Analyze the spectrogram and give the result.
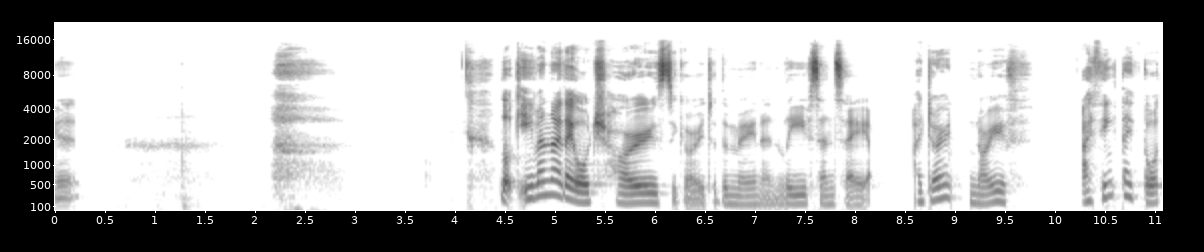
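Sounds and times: woman sighing: 0:02.2 - 0:02.8.

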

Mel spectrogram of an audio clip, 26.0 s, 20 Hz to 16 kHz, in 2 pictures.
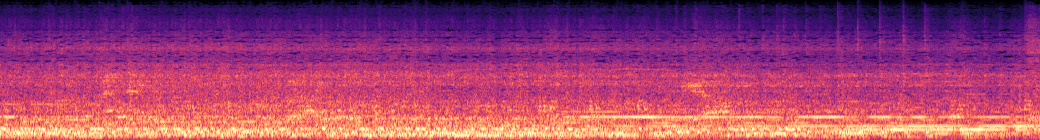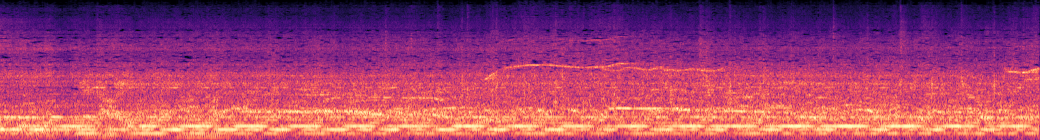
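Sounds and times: distorted electric guitars: 0:00.0 - 0:26.0
guitar feedback squeal: 0:06.7 - 0:26.0.

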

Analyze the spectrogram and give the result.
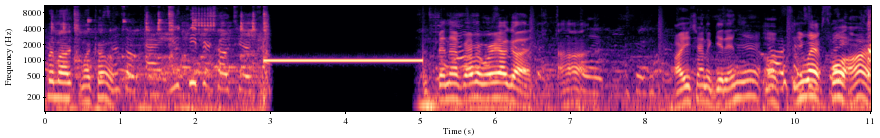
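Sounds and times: censor bleep: 0:03.0 - 0:05.1.

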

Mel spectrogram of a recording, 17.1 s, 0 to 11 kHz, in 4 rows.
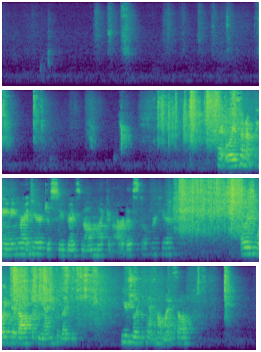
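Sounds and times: foil crinkling and rustling: 0:06.7 - 0:08.4, 0:11.3 - 0:15.4
brush scraping over foil: 0:06.8 - 0:08.4, 0:11.3 - 0:16.2.

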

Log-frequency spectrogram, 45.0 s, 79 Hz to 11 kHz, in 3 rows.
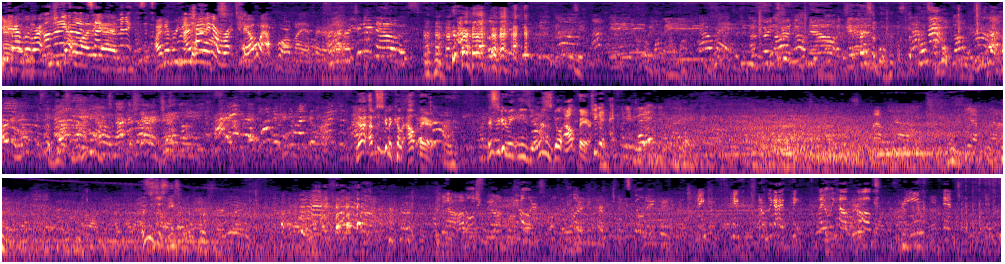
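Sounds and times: people chattering: 0:00.0 - 0:45.0
people's voices: 0:00.0 - 0:45.0
vehicle traffic: 0:00.0 - 0:45.0.

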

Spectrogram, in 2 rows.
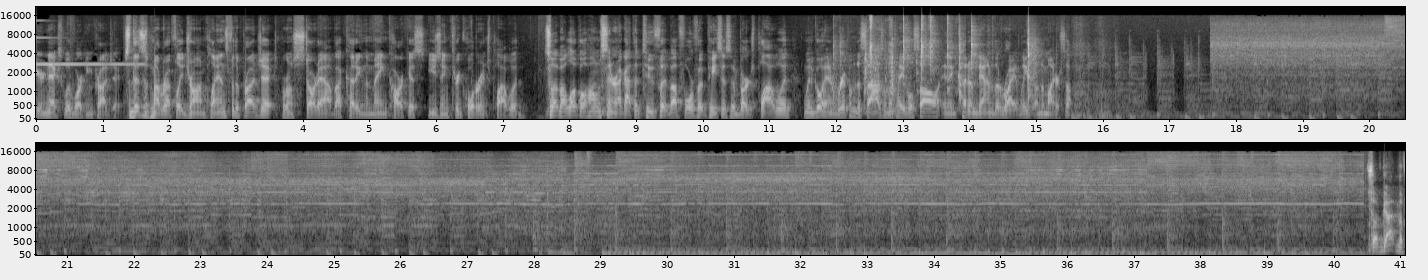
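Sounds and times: table saw cutting plywood: 0:17.6 - 0:40.5.

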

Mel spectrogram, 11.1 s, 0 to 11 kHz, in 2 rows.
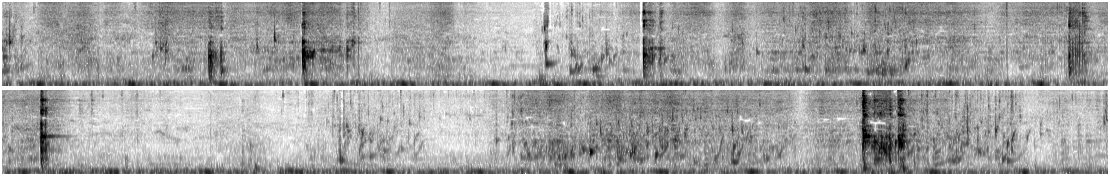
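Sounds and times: fingers mixing bait in steel plate: 0:00.0 - 0:02.1.

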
